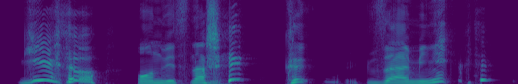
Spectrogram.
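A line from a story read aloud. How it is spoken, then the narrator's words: Loud laughter. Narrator (Russian): Рыкова громко рассмеялась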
